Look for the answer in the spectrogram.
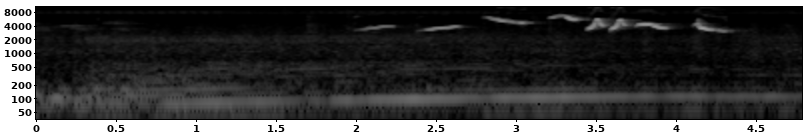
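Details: Guyanese pet fire red perched on a hand starts softly with two slurred whistles, then bursts into a fast string of high, chopped, warbling notes lasting a couple of seconds.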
